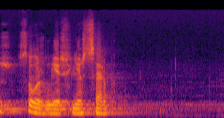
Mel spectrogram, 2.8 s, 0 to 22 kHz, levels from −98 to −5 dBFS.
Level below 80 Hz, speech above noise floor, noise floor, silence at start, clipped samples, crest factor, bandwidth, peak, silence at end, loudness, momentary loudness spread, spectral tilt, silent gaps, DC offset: -66 dBFS; 28 dB; -55 dBFS; 0 s; under 0.1%; 20 dB; 16 kHz; -12 dBFS; 0.4 s; -28 LUFS; 11 LU; -5 dB/octave; none; under 0.1%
